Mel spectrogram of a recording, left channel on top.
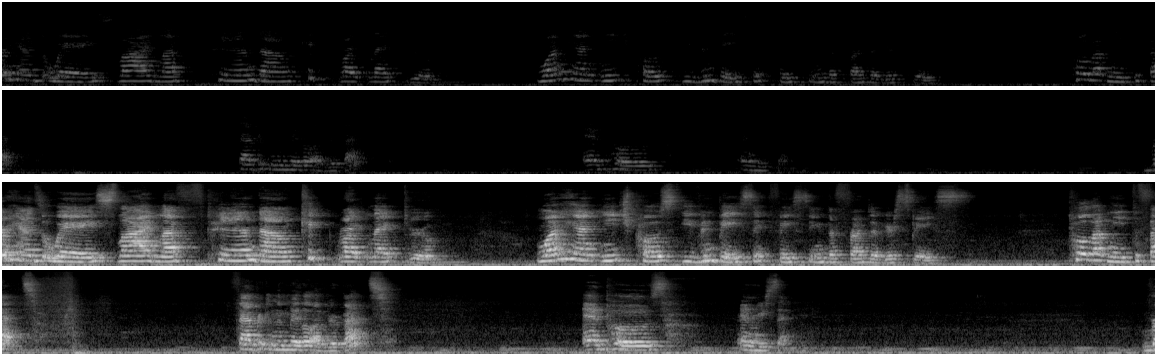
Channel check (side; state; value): left; quieter; 31.9 dB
